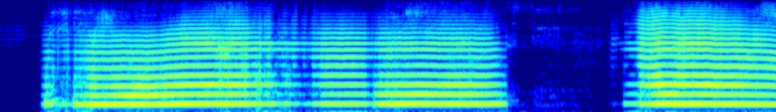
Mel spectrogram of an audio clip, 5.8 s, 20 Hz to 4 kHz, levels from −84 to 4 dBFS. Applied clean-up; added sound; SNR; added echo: neural separator model SepFormer WHAMR!.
